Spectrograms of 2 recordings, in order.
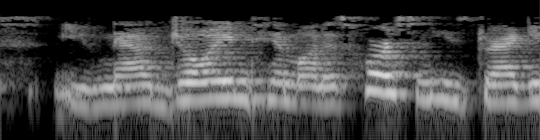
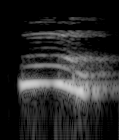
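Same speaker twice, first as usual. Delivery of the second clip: a sudden sharp high whew of breath; energy release exhale; 12 semitones higher than usual. Real, not acted. Medium starting a session, releasing energy with a whew. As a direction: let the energy out in one quick blown whew. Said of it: "That's actually just a release of energy".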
